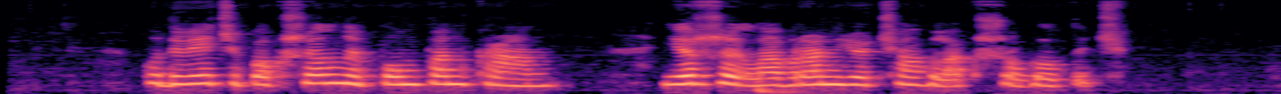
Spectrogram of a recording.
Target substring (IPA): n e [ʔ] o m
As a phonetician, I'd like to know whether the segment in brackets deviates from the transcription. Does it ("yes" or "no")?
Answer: yes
